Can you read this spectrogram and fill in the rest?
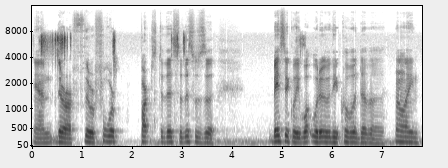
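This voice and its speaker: A man in mid-range pitch chatting loosely on a review podcast. He rambles, restarts his sentences and breaks into laughter often as he thinks aloud. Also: fairly even intonation, normal speed, a little mellow, a little hiss or hum. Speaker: podcast co-host reviewing an audio drama. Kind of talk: casual review chat.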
